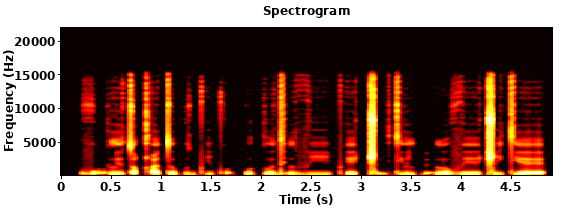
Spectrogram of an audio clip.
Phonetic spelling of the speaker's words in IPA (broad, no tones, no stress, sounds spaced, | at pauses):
v ɔ̰ lʲ ʊ t o qʰ ɛ t ʊ p u d pʰ i pʰ ɔ̰ p ʊ k ʊ d ḛ l v iː pʰ e ǁ ḛ tʲ u lʲ ɓ ɛ̰ l o v ɪː ǁ i tʲ ɛ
